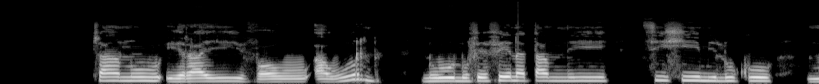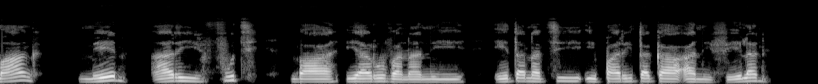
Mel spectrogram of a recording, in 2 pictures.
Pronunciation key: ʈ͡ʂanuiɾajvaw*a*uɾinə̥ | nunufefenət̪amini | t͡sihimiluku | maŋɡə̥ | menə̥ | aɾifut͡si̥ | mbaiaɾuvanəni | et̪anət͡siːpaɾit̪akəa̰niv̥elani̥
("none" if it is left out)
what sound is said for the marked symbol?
a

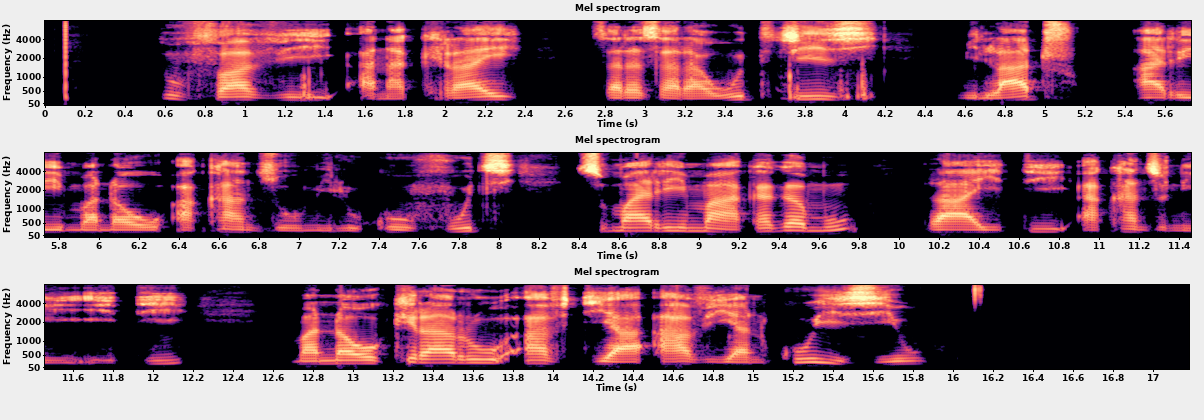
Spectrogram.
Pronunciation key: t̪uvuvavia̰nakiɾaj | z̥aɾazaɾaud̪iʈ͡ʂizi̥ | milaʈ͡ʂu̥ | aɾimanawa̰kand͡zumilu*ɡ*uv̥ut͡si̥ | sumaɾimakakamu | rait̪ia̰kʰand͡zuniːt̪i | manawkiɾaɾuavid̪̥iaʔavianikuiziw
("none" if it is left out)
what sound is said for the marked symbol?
k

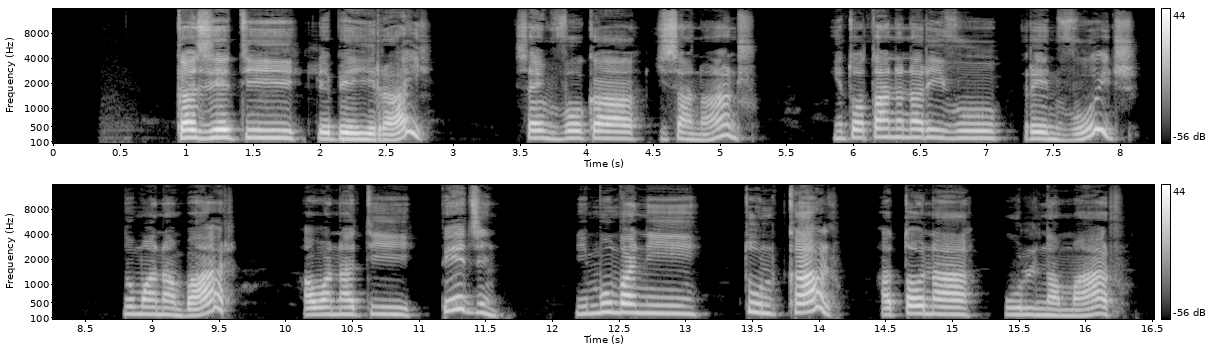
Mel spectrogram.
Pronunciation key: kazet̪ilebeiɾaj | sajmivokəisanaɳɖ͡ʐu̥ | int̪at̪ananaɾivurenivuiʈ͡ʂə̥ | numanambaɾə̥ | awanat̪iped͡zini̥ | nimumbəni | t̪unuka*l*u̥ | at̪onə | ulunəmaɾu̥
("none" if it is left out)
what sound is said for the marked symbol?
l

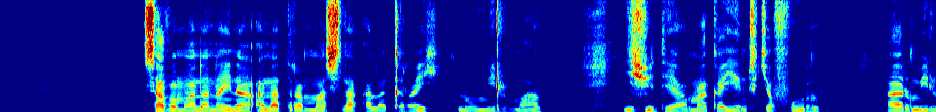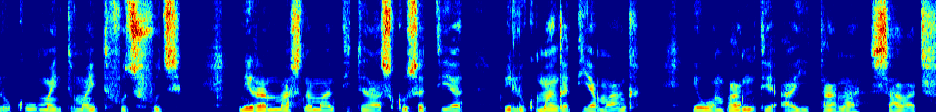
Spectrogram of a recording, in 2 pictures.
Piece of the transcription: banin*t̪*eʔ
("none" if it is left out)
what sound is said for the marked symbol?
d̪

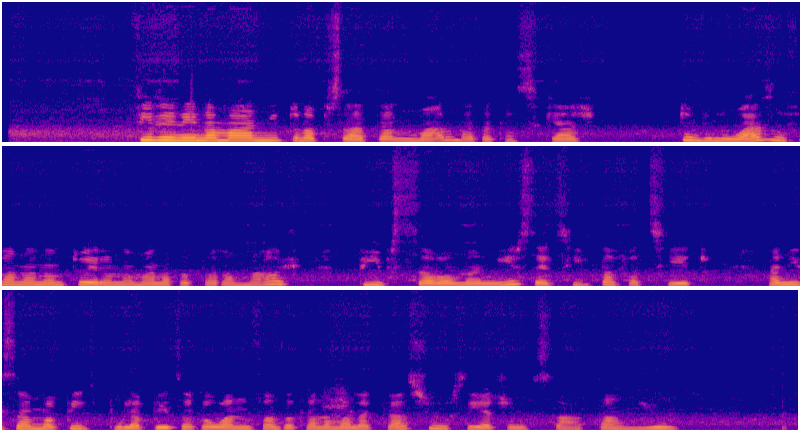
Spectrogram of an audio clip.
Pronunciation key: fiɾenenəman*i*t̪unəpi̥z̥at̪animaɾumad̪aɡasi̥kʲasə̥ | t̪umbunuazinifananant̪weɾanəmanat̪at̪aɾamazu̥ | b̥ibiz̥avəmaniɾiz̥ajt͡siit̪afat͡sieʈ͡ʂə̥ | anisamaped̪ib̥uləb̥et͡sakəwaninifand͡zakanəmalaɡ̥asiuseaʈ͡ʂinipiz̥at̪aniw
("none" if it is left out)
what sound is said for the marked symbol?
i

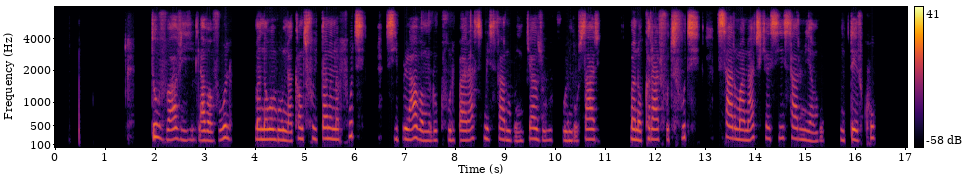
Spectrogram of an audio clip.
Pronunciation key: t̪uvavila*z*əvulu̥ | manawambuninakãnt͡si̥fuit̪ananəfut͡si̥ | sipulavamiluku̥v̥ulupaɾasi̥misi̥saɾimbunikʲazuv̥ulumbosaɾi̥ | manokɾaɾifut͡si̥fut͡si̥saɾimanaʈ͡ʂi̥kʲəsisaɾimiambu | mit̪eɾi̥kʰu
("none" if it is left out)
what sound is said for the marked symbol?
v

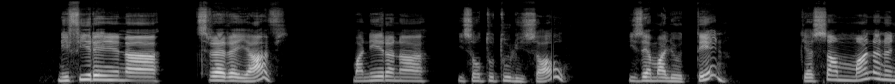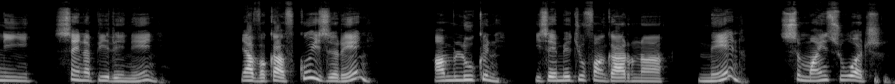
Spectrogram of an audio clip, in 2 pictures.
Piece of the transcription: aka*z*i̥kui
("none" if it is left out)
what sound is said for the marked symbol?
v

